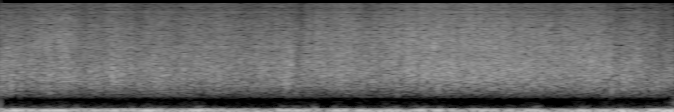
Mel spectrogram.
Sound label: Vehicles Generic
